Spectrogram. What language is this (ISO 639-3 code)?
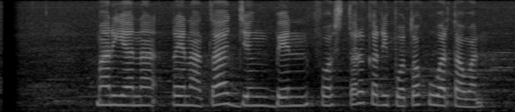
sun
